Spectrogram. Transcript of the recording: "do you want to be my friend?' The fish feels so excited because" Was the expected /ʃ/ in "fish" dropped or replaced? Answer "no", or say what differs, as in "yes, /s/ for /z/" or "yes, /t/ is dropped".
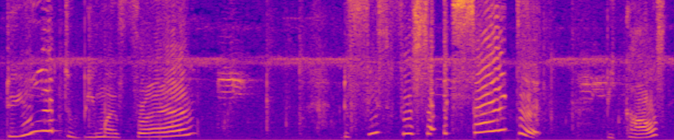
yes, /s/ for /ʃ/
